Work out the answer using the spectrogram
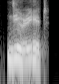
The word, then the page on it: nereid: Indian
